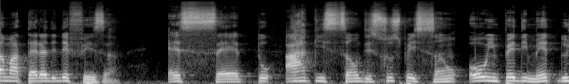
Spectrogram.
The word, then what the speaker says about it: arguição: Esse termo aqui não existe mais, inclusive a pronúncia é arguição mesmo, viu?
